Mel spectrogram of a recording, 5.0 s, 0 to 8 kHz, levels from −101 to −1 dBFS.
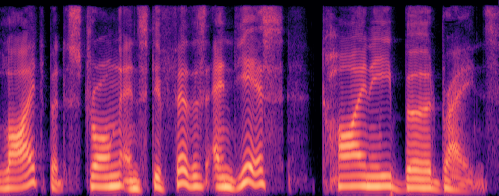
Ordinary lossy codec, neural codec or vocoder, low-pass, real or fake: MP3, 64 kbps; none; 7.2 kHz; real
